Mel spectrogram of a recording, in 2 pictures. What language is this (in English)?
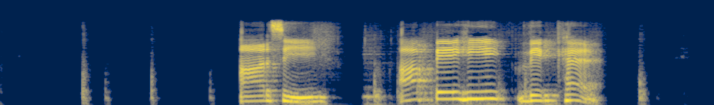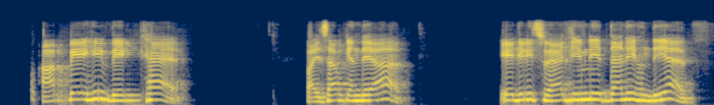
Punjabi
